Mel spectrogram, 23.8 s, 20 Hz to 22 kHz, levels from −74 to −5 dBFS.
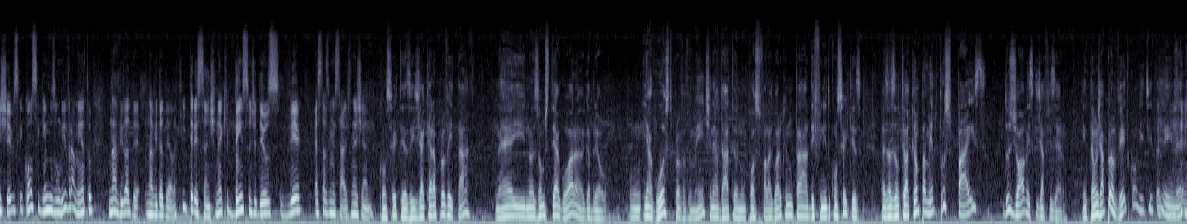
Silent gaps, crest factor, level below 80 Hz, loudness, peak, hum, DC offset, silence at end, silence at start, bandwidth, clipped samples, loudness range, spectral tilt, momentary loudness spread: none; 16 dB; -44 dBFS; -23 LUFS; -8 dBFS; none; 3%; 0 s; 0 s; 16 kHz; under 0.1%; 2 LU; -6.5 dB/octave; 9 LU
